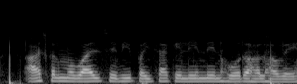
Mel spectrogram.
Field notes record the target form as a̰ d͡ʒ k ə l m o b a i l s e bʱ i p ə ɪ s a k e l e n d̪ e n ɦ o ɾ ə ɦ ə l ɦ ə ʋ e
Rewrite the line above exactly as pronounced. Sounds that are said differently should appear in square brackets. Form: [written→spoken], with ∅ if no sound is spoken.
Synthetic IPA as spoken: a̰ d͡ʒ k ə l m o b a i l s e bʱ i p ə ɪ s a k e l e n d̪ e n ɦ o ɾ ə ɦ ə l ɦ ə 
